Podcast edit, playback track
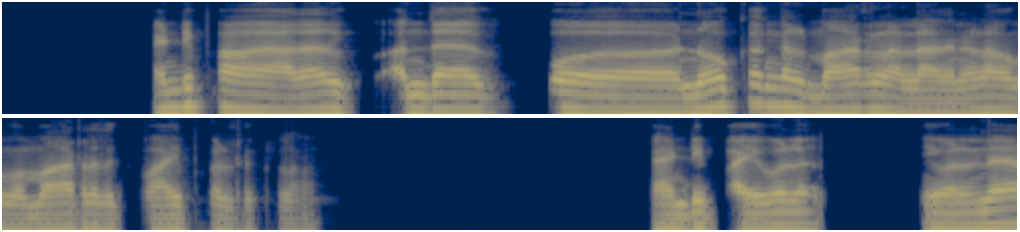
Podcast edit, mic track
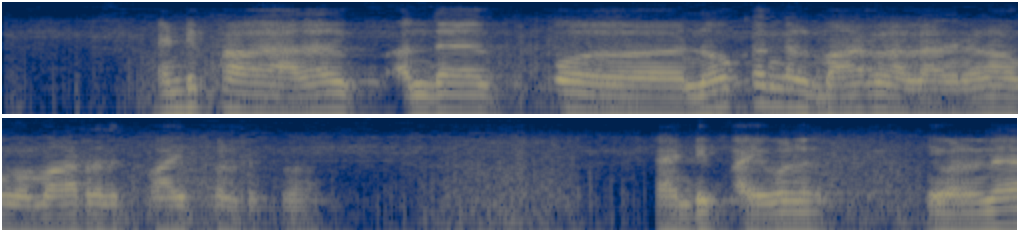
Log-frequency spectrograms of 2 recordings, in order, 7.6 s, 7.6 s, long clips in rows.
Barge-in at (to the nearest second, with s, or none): none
